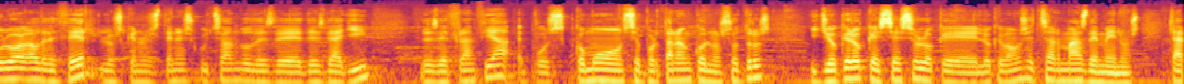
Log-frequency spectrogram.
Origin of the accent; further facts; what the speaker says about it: Madrid, Community of Madrid, Spain; Nosotros que somos de aquí de Madrid, donde hace bastante buen tiempo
